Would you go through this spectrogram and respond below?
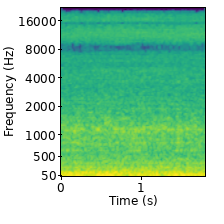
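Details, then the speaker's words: International truck diesel at idle after engine swap (original overheated from a coolant leak): low, quiet, even rumble with no knocks or misses; no leaks or overheating, air heard leaking from a faulty air valve. "um yeah so it's looking good motor's running good we got no leaks no overheating um none of that crap"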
